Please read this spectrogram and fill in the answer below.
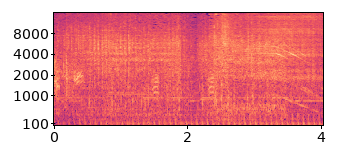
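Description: Helicopter rotor beating, a rapid, steady low pulsing, with a falling whine near the end.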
